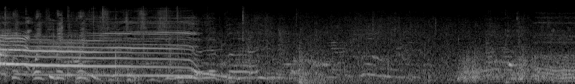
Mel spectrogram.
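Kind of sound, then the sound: nature, rain starting to fall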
